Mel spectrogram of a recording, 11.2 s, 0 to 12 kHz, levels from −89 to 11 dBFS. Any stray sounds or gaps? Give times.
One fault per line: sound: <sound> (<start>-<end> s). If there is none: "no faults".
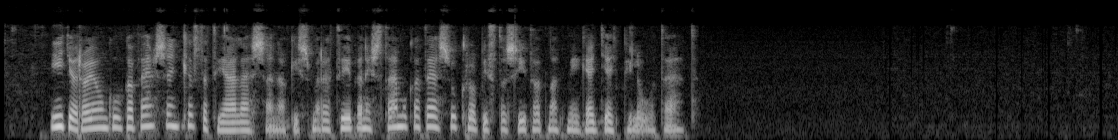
no faults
